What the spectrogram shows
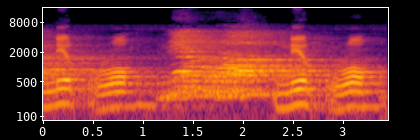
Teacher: زبر ہے، اس لیے را کو پور پڑھیں گے، جب ملا کر پڑھیں گے نون کے ساتھ تب بھی پور پڑھیں گے، اور را کو زبر کے ساتھ پڑھیں گے تب بھی را کو پور پڑھیں گے۔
